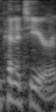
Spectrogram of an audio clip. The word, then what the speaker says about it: Panettiere: Hayden Panettiere. That's how you pronounce it.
